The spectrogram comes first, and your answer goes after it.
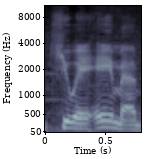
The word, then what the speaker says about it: Qaaman: So, it's supposed to be QA man.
